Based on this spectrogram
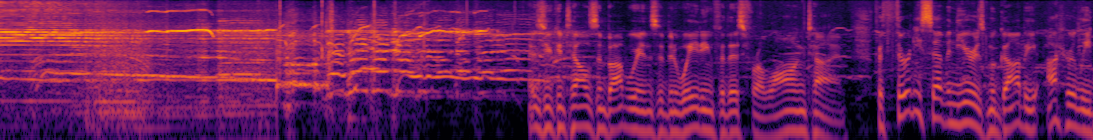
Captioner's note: cheers and Applause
